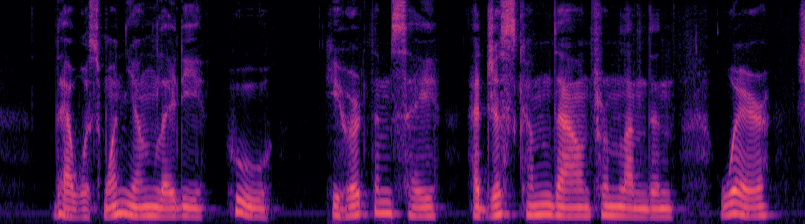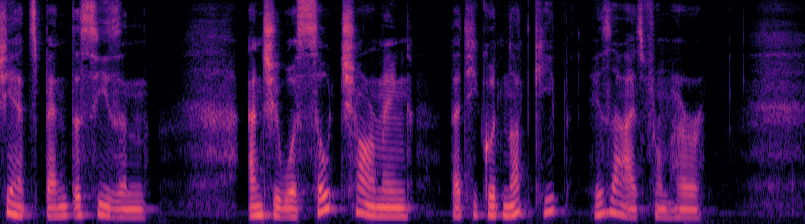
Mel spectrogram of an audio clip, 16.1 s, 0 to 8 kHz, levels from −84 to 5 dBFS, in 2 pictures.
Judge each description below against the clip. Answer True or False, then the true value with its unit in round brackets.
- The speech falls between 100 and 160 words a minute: True (135 wpm)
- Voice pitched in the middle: False (120 Hz)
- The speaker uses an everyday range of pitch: True (3.5 semitones)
